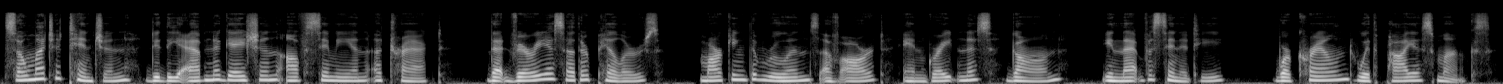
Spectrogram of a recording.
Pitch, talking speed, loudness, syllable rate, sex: 175 Hz, 115 wpm, -17 LUFS, 3.6 syllables/s, female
